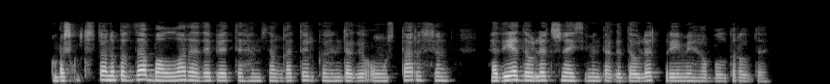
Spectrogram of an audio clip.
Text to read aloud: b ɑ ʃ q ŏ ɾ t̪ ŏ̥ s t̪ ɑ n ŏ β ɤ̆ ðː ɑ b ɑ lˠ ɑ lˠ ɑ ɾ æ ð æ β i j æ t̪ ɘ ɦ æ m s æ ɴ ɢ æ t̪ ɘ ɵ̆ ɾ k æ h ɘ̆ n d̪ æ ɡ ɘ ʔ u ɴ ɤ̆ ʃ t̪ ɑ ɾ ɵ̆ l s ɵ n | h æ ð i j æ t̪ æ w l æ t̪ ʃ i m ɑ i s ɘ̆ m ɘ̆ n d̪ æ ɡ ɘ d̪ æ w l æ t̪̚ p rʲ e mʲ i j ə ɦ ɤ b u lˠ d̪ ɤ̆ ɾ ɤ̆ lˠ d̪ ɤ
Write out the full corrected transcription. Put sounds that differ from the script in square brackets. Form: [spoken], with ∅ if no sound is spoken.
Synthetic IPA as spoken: b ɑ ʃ q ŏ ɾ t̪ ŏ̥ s t̪ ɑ n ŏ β ɤ̆ ðː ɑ b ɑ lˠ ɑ lˠ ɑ ɾ æ ð æ β i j æ t̪ ɘ ɦ æ m s æ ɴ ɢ æ t̪ ɘ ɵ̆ [l] k æ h ɘ̆ n d̪ æ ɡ ɘ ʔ u ɴ ɤ̆ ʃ t̪ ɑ ɾ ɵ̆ [∅] s ɵ n | h æ ð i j æ [d̪] æ w l æ t̪ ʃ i [n] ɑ i s ɘ̆ m ɘ̆ n d̪ æ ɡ ɘ d̪ æ w l æ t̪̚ p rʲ e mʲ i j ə ɦ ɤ b u lˠ d̪ ɤ̆ ɾ ɤ̆ lˠ d̪ ɤ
